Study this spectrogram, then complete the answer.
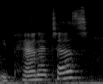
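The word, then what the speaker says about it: Epaenetus: says greet my beloved it's pronounced EEP Anytus who is the firstfruits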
